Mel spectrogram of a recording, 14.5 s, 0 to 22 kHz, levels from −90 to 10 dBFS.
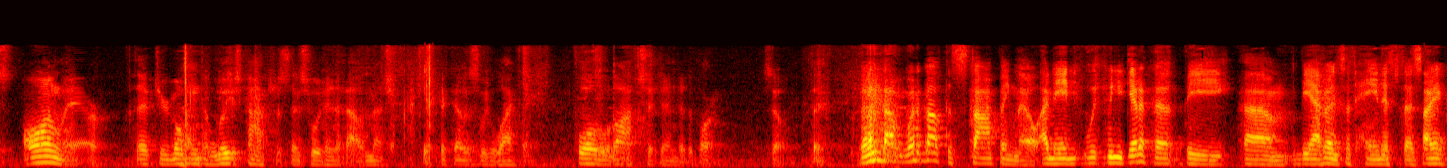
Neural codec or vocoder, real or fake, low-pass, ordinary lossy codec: codec, 24 kHz, 0.9 kbps, WavTokenizer, medium music audio release; fake; 7.2 kHz; AAC, 32 kbps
